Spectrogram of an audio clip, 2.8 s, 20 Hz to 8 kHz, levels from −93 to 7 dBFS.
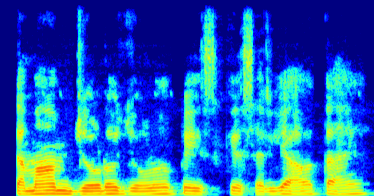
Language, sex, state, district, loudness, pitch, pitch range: Hindi, male, Uttar Pradesh, Deoria, -18 LUFS, 125 Hz, 120-130 Hz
